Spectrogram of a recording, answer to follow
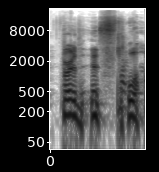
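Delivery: high, breaking up with laughter; laughing disbelief. Real, not acted. Co-host amazed the host missed it, laughing. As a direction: ask it incredulously through big laughs.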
